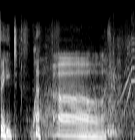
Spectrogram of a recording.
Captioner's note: laughs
